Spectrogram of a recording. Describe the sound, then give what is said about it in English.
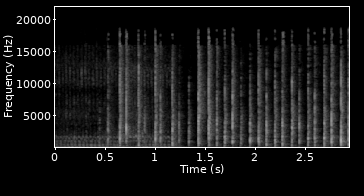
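A quick drum roll of sharp, evenly spaced percussive taps that start sparse and then speed into a steady rattling stream, over a low hum at first, with no voices. “Our next story is... Drum roll.”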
